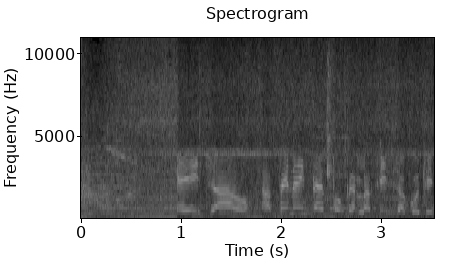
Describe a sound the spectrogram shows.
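Tyres squeal on the road.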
